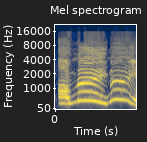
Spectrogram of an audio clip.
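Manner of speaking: high, loud "me, me!" yelled out; a punter calling out high and loud, desperate to be picked; eager shout from the back. Retold or imitated. Audience member at the back volunteering, shouting high and eager.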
